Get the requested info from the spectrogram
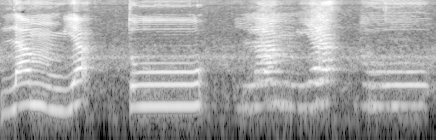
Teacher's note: या के बाद हमज़ा है, वहाँ झटके से आवाज़ सख्ती से बंद हो जाएगी, और ता के बाद पेश है, ता के ऊपर, और उसके बाद वाव है साकिन।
